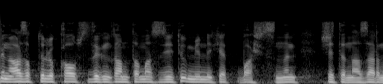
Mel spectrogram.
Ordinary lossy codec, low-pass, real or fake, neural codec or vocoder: none; none; real; none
